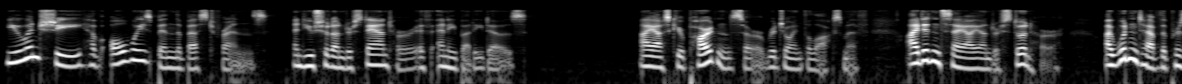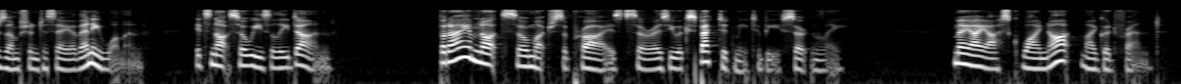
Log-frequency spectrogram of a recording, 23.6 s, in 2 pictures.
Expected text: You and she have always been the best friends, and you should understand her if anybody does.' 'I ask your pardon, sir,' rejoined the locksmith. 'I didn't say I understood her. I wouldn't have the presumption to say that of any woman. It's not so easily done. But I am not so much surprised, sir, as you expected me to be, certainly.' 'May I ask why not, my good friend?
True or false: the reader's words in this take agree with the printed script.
false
